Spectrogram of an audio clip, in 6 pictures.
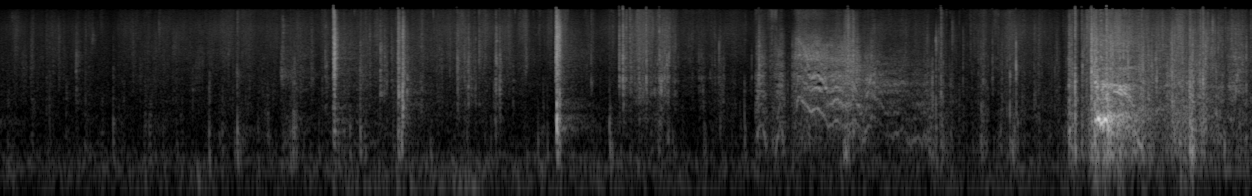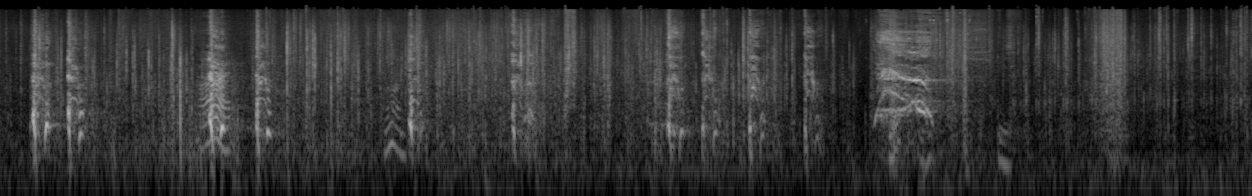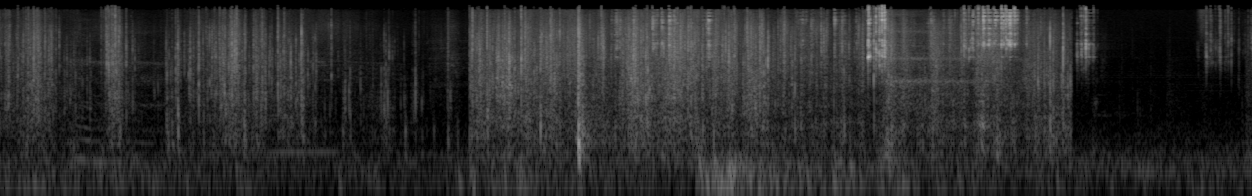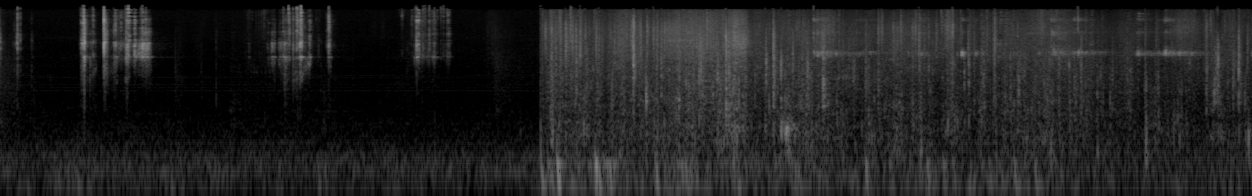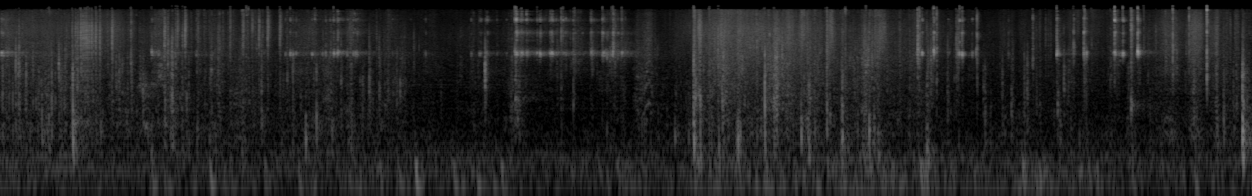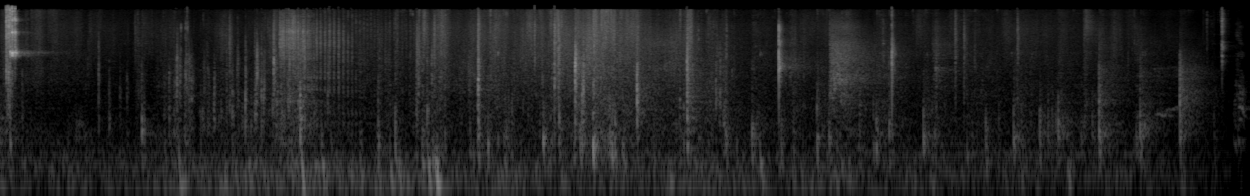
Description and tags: The foley of a scene. There is some talking but it's mostly rustling, clinking of belts and dogtags, some coughing.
